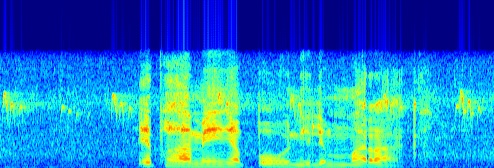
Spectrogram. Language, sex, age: Southern Sotho, male, 24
